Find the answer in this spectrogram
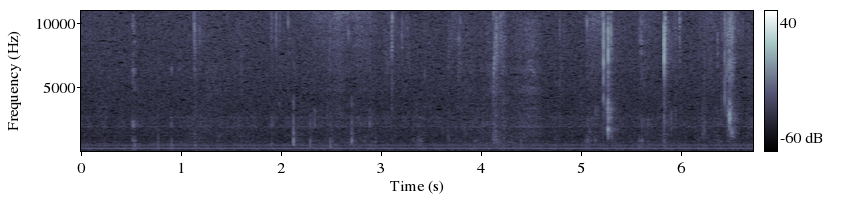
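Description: A man chewing a mouthful of burger with a soft, stodgy brioche bun, heard as a few faint wet mouth clicks over a steady low hum.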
